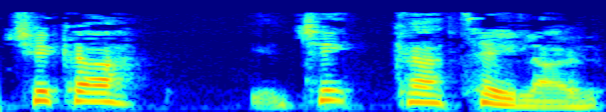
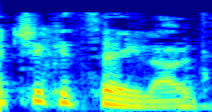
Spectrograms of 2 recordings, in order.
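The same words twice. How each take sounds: First: "Chikatilo" slowly, in halting pieces; "Chikatilo" broken up slowly, unsure of the name; sounding it out. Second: Said in the usual way. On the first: Real, not acted. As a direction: pick through "Chikatilo" syllable by syllable. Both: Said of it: "why did I choose Russian when their names are fucking long".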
